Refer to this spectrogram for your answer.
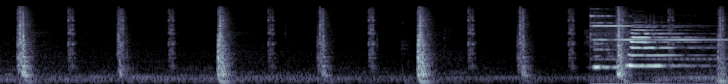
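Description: bell ringing

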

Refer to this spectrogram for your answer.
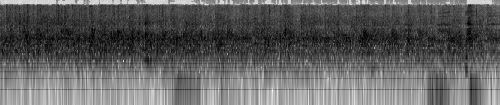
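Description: audience applause

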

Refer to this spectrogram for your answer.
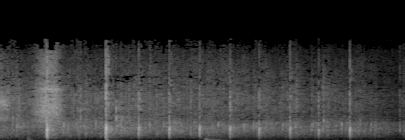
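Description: audience applauding

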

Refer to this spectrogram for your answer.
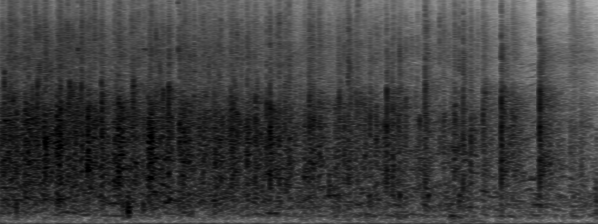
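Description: audience applause

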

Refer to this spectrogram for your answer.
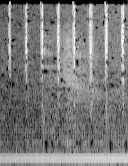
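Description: ticking clock timer

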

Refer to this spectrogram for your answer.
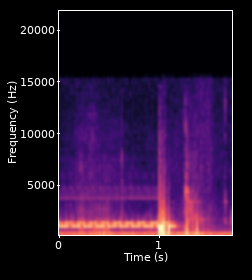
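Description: telephone ringing

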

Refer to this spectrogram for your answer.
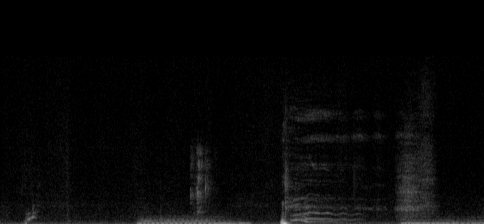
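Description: dog whimpering

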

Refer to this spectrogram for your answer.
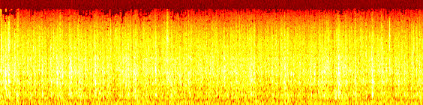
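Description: rain falling

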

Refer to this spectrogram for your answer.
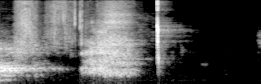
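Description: alternate nostril breathing

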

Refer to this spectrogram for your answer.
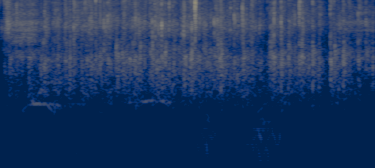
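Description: audience applause

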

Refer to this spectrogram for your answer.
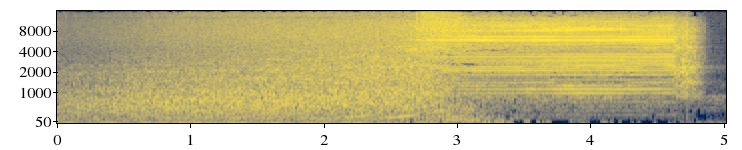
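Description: electric shaver buzzing

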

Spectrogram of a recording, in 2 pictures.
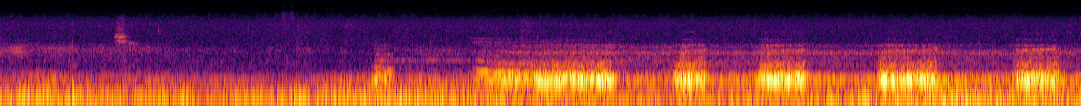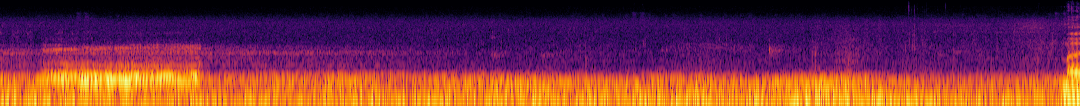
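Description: red deer stags roaring

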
